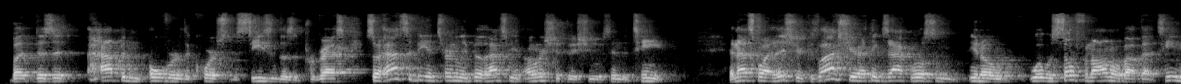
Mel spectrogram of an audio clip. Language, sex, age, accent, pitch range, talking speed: English, male, 20-39, American, 140-175 Hz, 260 wpm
